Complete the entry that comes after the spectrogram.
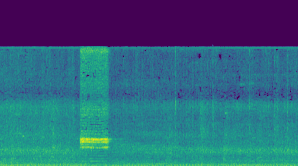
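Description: Passenger train coaches running past with a steady low rumble, mixed with road traffic noise. About a second in, a short high-pitched horn toot is the loudest sound.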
